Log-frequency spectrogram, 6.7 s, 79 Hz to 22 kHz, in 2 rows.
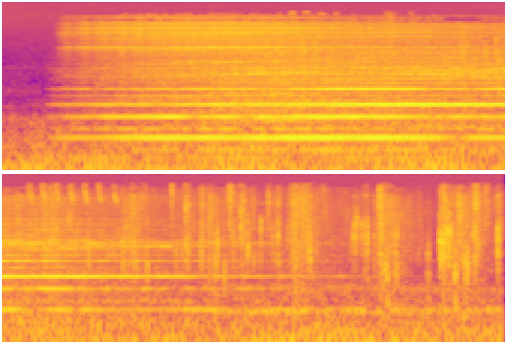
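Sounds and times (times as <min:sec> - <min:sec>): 
dust distortion enemy humming drone in a mobile spell-casting game: 0:00.4 - 0:04.7.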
